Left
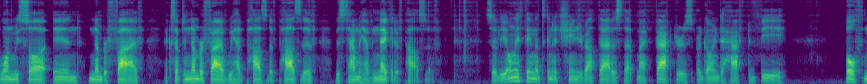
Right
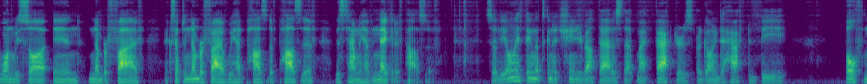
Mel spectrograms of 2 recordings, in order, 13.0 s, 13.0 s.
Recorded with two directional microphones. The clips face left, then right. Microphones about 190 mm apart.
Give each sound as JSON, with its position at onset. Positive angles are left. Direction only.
{"t": 0.0, "sound": "speech", "side_deg": 35}
{"t": 7.3, "sound": "speech", "side_deg": 25}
